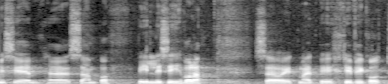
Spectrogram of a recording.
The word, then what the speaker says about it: Sampo Pilli-Sihvola: but anyhow uh so my name is yem sampo bilisibola so it might be difficult to pronounce but it's also difficult to pronounce the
